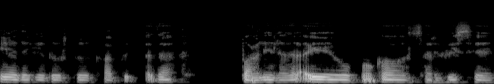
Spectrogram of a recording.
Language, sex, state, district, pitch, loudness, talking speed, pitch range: Hindi, male, Bihar, Darbhanga, 110 Hz, -24 LUFS, 110 wpm, 105-110 Hz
